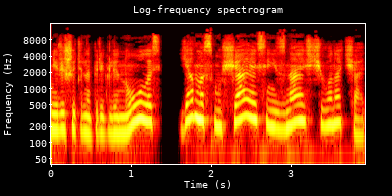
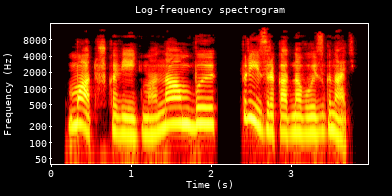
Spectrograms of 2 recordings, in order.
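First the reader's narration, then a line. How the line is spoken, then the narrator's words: Low booming male voice. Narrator (Russian): прогудел низким голосом тот, кто был чуть старше и массивнее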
